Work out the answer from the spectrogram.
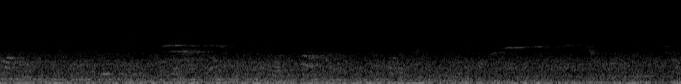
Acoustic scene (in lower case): residential area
